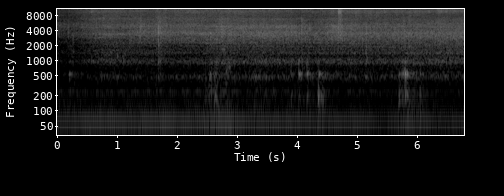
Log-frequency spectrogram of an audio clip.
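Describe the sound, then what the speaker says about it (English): Carrots and potatoes fry in a pot for a chickpea soup, a constant broad sizzle filling the background with a few faint scrapes of stirring, fairly quiet and without talk. "I'll give this a nice mix and allow it to fry."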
